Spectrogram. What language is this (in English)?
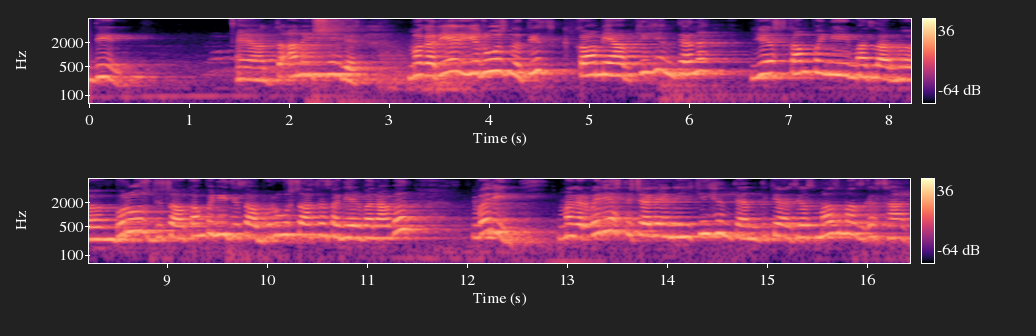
Kashmiri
